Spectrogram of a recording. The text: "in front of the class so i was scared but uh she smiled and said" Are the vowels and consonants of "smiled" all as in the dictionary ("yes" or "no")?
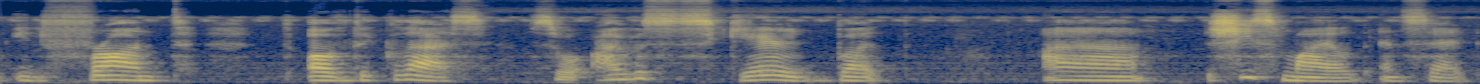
yes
